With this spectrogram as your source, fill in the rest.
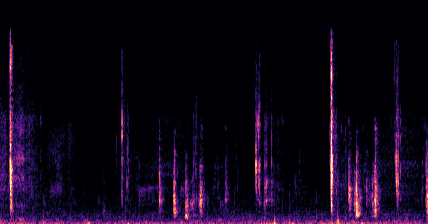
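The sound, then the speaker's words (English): Someone sips unaged moonshine from a glass, leaving a quiet string of wet lip smacks and tongue clicks scattered irregularly over a few seconds, with no talking. “Now take another sip here.”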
